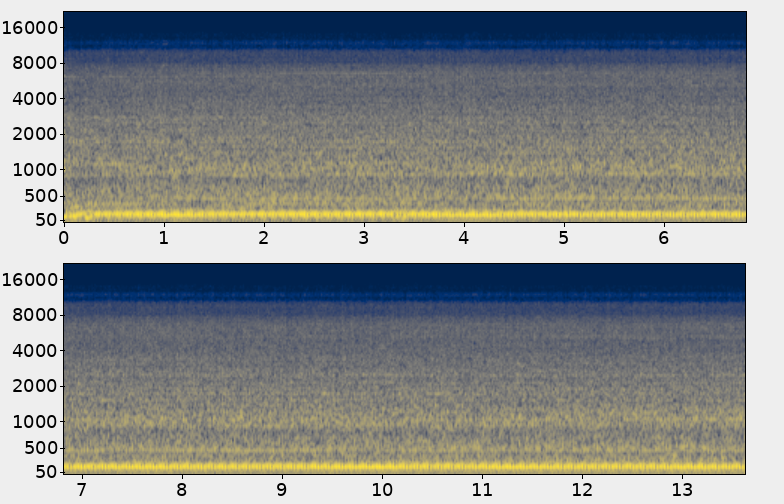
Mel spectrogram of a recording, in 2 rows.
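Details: Simplicity Regent S mower engine, jump-started on a booster pack because of its weak 230 CCA battery, holds a steady, even low drone at constant speed with no misses or knocks. Normal running.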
